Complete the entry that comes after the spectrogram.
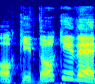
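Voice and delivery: Eastern European accent on okie dokie. Role-playing a nation, replying to another player's border move: Eastern European-sounding accent. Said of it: "You sounded like Eastern European".

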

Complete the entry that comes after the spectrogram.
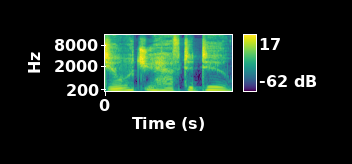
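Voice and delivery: mock steady, calming, very calm, gently high-pitched. Retelling what the other speaker once said to give confidence: imitating a really calm voice. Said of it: "in a really calm voice".

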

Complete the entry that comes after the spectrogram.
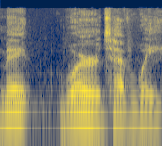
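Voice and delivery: quiet, low mimicked delivery. Quoting a man's advice in his own voice, imitating his voice. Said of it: "In his voice".

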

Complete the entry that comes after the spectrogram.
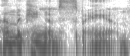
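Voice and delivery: soft, creepy, lurking put-on voice. Urging the other speaker to say it too, in a creepy voice. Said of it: "You gotta say it creepy".

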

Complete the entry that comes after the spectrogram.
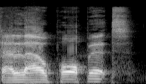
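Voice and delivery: mock British voice, put-on British accent. Greeting someone while trying to pass for a British man, in a fake British accent. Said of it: "I can pass for a British man".

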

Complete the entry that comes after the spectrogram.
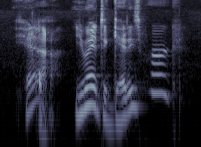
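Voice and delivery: caught off guard, high, swooping, genuinely surprised. After the other player says they only reached Gettysburg in the game, surprised. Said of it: "You sounded surprised".

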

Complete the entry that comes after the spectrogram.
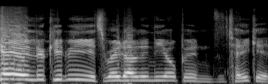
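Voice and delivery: put-on Italian man's voice with Italian accent. Voicing a command post left right out in the open: Italian-man voice. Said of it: "Sounds like an Italian man".

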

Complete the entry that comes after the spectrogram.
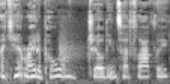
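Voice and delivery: ordinary delivery

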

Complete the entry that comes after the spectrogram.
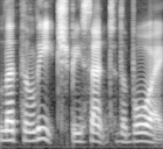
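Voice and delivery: ordinary delivery

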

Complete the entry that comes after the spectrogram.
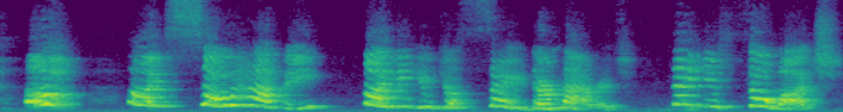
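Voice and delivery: joyful, tearful sobbing through the words. Asked why they are crying, answering while crying happy tears. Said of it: "Why are you crying?".

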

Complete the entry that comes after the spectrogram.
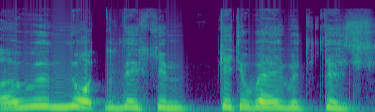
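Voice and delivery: booming, high character voice. Trying a best impression of a character's line: Charlos impression. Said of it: "I'm trying to do my best sort of impression of Charlos there".

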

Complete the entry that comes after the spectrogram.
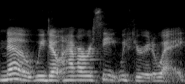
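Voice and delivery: normal talking voice

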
